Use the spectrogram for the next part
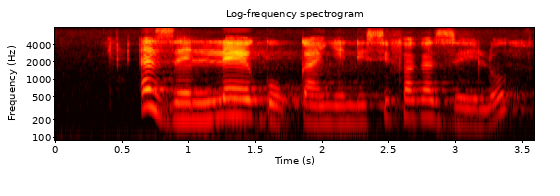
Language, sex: South Ndebele, female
